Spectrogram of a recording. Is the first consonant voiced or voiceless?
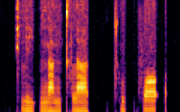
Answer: voiceless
